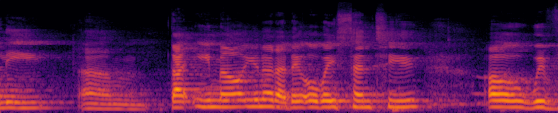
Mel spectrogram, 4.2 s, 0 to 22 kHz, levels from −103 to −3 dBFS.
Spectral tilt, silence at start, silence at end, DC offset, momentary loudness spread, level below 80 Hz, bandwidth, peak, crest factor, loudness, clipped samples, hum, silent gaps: -5.5 dB/octave; 0 s; 0 s; under 0.1%; 14 LU; -82 dBFS; 13.5 kHz; -18 dBFS; 18 dB; -35 LUFS; under 0.1%; none; none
